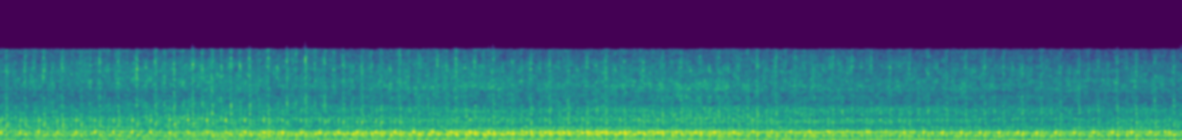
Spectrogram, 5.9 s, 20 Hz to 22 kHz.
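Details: 2001 Saab 9-3 Viggen engine at idle: steady fast regular ticking about three or four per second, began after running out of fuel; sometimes grinds at start then stops; DI cassette swapped, noise persists; source undetermined.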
